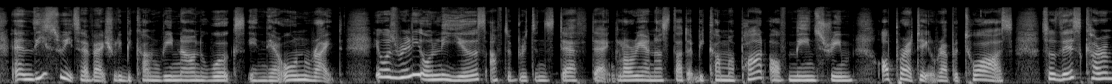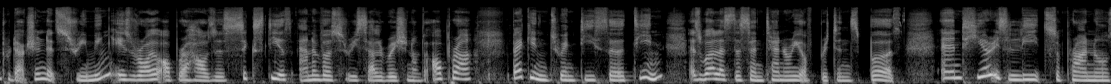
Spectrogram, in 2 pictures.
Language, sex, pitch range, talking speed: English, female, 150-205 Hz, 170 wpm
